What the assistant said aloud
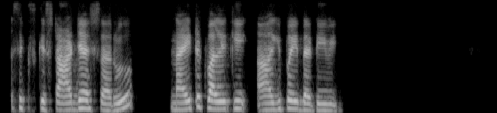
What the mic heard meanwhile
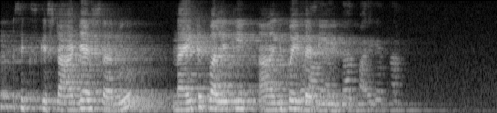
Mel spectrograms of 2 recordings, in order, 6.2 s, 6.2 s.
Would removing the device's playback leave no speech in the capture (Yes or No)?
No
